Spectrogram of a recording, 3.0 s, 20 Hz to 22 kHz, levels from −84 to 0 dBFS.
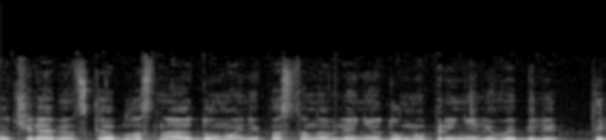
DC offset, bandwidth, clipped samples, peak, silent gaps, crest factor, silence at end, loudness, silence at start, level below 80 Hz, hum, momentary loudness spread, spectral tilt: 0.5%; 13.5 kHz; under 0.1%; -14 dBFS; none; 16 dB; 0 s; -30 LUFS; 0 s; -70 dBFS; none; 4 LU; -6 dB/octave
